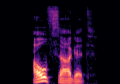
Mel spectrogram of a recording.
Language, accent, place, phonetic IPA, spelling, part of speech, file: German, Germany, Berlin, [ˈaʊ̯fˌzaːɡət], aufsaget, verb, De-aufsaget.ogg
- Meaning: second-person plural dependent subjunctive I of aufsagen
